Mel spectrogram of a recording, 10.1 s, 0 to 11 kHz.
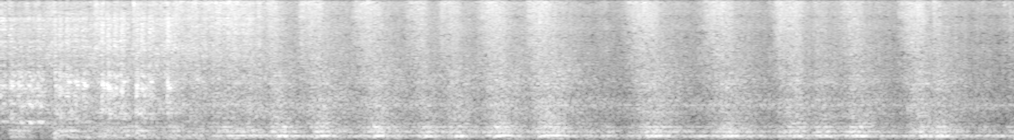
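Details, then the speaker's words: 1970 Mach 1 clone V8, just restarted after a Holley 600 carburetor gasket rebuild, still cold: deep rumble with uneven throttle blips, slightly lumpy but running strong and clean; sounds good, just needs warming up. "sounds good it's just a little cold so we'll get this running right"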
